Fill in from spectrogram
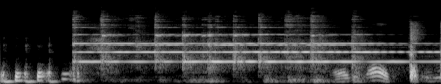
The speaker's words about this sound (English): Wow. The victory bell has been rung for these two.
